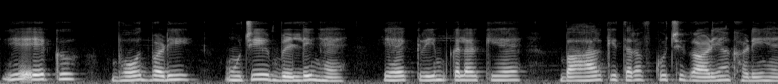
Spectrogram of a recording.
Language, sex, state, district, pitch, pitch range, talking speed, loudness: Hindi, female, Chandigarh, Chandigarh, 200 Hz, 190-215 Hz, 145 wpm, -15 LUFS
